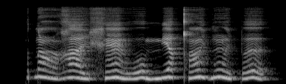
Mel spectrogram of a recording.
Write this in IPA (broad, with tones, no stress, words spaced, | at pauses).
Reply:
ɗɑ̃˥˨ʁa˥˨i̯ xɛ̃˧˥˧βo˧˥˧ mʲɛ˧˥˧ qʰõ˧˥˧i̯ɡõ˥˨i̯pə˧˥˧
